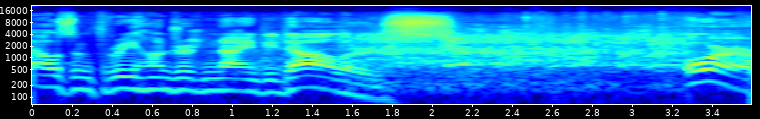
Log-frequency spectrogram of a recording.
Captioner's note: laughter; applause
